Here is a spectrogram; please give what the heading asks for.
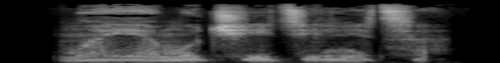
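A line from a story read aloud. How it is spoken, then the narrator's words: Moaning exhale. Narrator (Russian): Со стоном выдохнул он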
